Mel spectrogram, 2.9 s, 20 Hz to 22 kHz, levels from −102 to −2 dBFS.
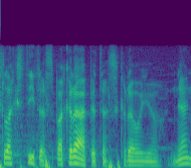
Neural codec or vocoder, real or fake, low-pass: none; real; 7.2 kHz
